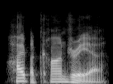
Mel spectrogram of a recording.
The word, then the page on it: hypochondria: American English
